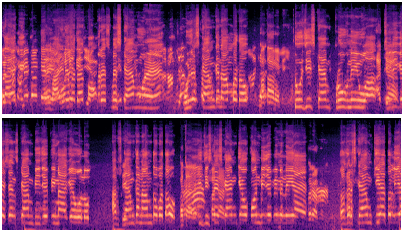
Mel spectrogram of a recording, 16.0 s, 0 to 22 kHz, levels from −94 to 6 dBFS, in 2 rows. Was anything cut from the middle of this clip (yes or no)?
no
